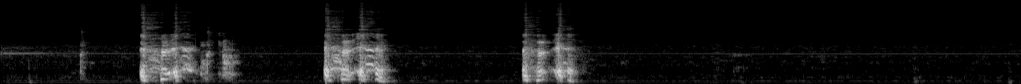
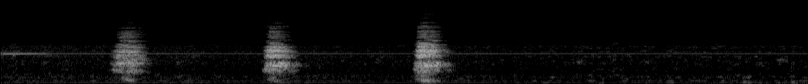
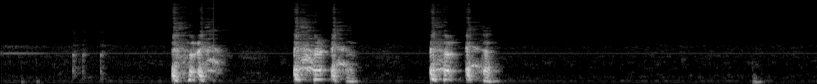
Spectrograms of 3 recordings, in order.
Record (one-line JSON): {"three_cough_length": "10.2 s", "three_cough_amplitude": 28374, "three_cough_signal_mean_std_ratio": 0.31, "exhalation_length": "8.1 s", "exhalation_amplitude": 11074, "exhalation_signal_mean_std_ratio": 0.31, "cough_length": "8.2 s", "cough_amplitude": 32768, "cough_signal_mean_std_ratio": 0.33, "survey_phase": "alpha (2021-03-01 to 2021-08-12)", "age": "65+", "gender": "Male", "wearing_mask": "No", "symptom_fatigue": true, "symptom_change_to_sense_of_smell_or_taste": true, "symptom_loss_of_taste": true, "symptom_onset": "12 days", "smoker_status": "Never smoked", "respiratory_condition_asthma": false, "respiratory_condition_other": false, "recruitment_source": "REACT", "submission_delay": "2 days", "covid_test_result": "Negative", "covid_test_method": "RT-qPCR"}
